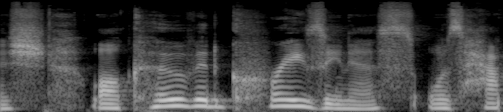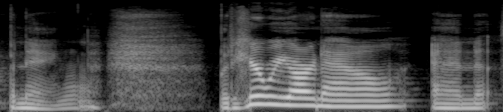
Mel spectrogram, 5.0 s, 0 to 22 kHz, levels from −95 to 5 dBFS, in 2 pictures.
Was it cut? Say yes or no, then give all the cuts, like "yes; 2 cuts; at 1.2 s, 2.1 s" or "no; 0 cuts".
no; 0 cuts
